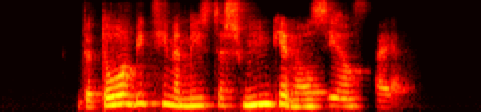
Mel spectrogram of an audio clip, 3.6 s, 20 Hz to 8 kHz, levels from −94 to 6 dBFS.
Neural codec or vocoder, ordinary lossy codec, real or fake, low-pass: codec, 16 kHz, 0.5 kbps, X-Codec, HuBERT features, trained on balanced general audio; none; fake; none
